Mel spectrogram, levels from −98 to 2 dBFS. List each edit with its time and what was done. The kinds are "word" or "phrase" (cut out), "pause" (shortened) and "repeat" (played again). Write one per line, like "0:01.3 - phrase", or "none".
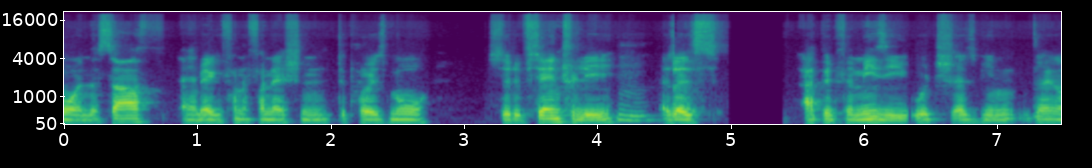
0:01.0 - word
0:04.6 - word
0:06.3 - word

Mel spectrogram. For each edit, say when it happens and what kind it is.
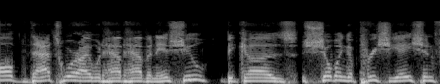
0:01.2 - repeat

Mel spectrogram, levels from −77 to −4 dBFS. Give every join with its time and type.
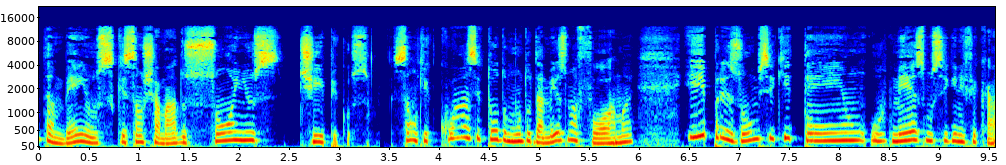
0:03.8 - word
0:05.0 - word

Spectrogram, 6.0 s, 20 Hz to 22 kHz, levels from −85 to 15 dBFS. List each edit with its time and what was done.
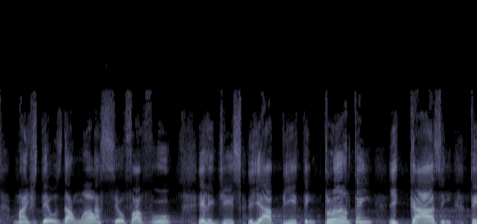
0:01.2 - word
0:03.0 - word
0:04.0 - pause

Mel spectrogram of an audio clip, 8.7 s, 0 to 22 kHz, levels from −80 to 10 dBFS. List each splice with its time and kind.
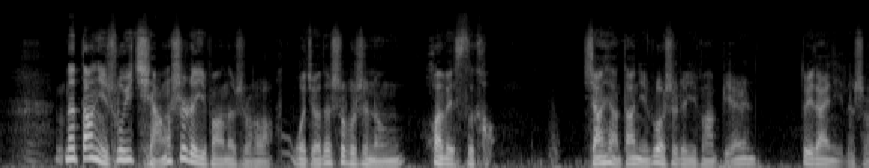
0:02.8 - pause
0:04.2 - pause

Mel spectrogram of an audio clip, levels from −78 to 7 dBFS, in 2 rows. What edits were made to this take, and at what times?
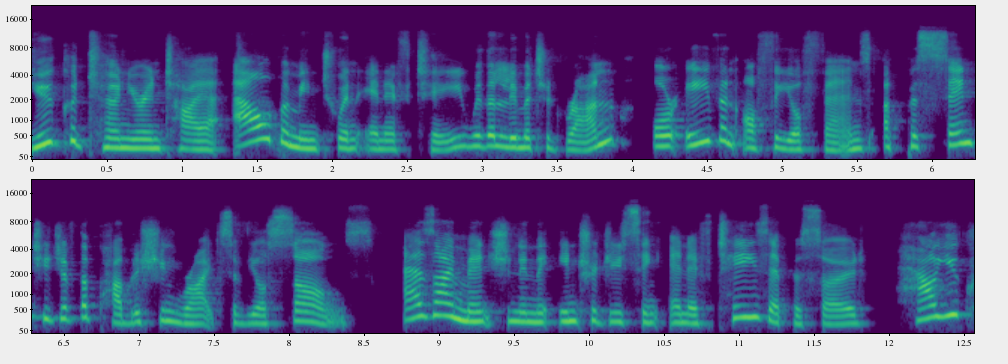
0:08.7 - pause

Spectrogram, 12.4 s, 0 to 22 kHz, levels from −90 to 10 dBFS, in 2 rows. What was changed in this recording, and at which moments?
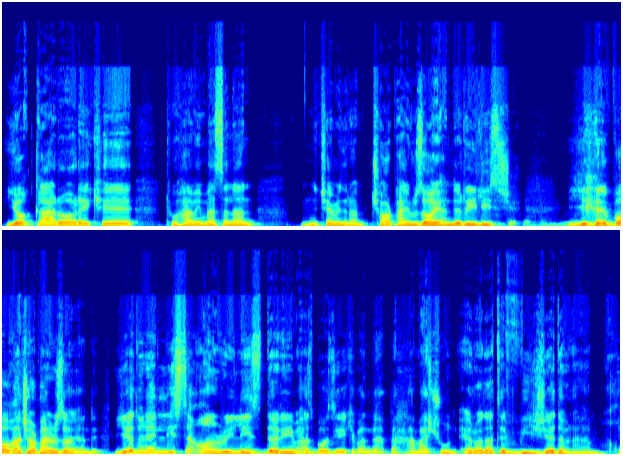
0:07.2 - pause

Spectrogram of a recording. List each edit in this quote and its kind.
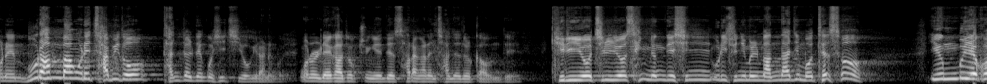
0:02.9 - pause
0:05.4 - pause

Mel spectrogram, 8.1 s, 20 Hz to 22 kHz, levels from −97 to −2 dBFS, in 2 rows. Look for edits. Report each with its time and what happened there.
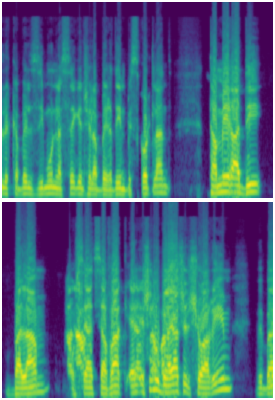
none

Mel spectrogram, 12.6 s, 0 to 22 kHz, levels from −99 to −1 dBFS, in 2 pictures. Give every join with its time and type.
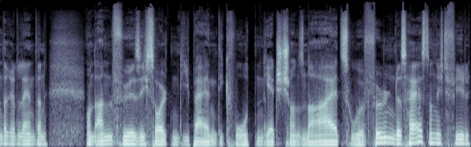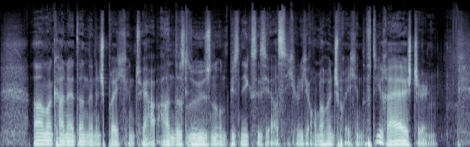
0:01.1 - pause
0:03.5 - word
0:04.0 - word
0:07.5 - word

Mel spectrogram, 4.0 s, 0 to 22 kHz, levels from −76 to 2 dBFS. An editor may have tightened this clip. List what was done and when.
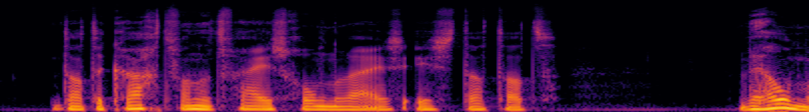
none

